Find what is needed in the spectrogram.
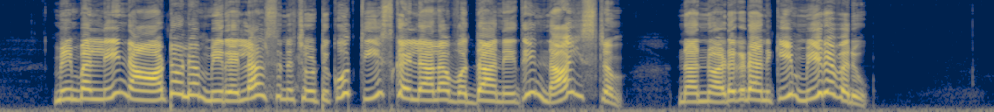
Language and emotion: Telugu, angry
